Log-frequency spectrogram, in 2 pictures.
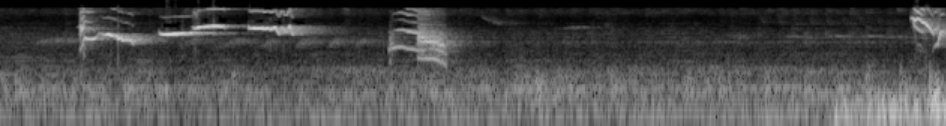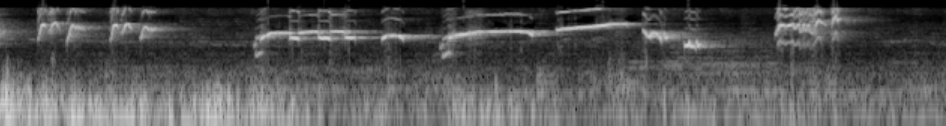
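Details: Oriental magpie-robin training song for pet birds: bursts of quick chirps and whistled slurs, a pause with low rumble, then a long run of varied rising and falling whistles.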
